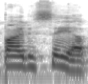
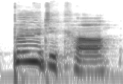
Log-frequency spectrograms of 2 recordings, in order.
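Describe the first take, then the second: First: The name is said as Boadicea. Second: The name is said as Boudica. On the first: This is how the speaker has always said it. The speaker calls it wrong. "I've always said Boadicea" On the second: This is reportedly the proper form. The speaker calls it right. "apparently it's not. It's Boudica"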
